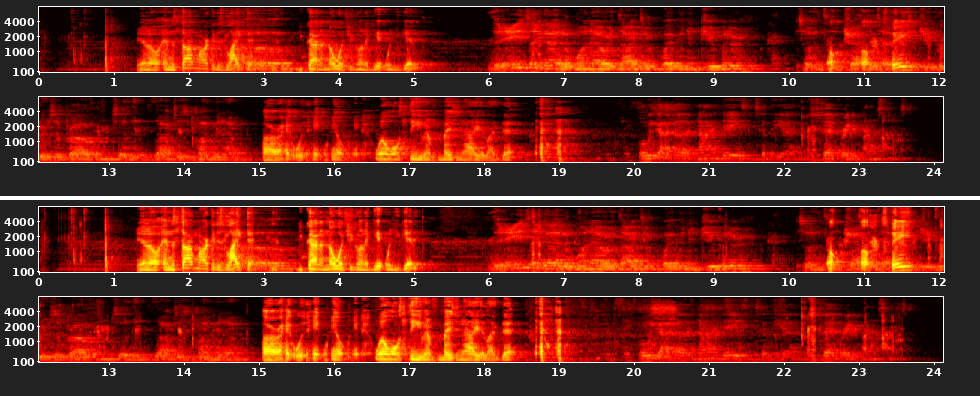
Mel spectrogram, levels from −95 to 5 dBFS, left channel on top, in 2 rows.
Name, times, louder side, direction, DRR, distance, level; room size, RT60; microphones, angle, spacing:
voice 1, 1.3-3.2 3.6-5.1 10.5-10.7 11.0-11.1 11.4-11.6 15.0-18.4 18.7-19.1, right 8 dB, 90° right, 0.4 m, -25 dB
voice 2, 2.6-3.5 6.0-9.4 9.7-9.8 10.1-14.7, left 2 dB, 65° left, 3.4 m, -40 dB
voice 3, 20.0-23.6, left 1 dB, 85° left, 3.1 m, -48 dB
13.0 x 10.0 x 3.9 m
head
